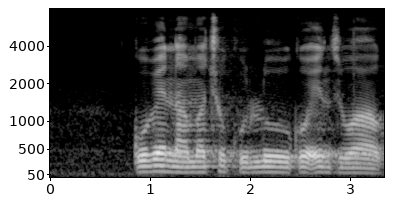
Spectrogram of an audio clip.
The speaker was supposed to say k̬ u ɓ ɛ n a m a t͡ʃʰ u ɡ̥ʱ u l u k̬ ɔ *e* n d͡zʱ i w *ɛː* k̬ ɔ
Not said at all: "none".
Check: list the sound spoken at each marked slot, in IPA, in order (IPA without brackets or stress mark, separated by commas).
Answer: e, aː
